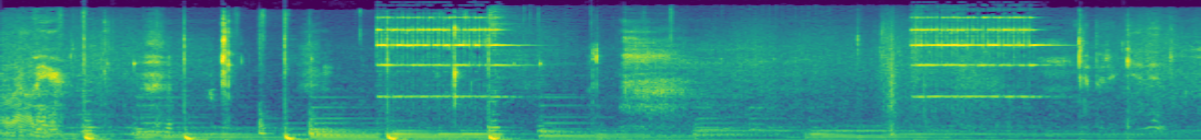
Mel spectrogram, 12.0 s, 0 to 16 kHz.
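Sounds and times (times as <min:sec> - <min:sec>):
telephone bell ringing: 0:03.8 - 0:05.4, 0:09.1 - 0:10.8.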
